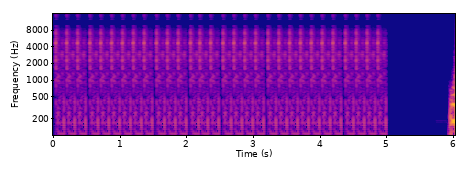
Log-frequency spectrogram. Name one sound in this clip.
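Keys clack quickly on a keyboard.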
